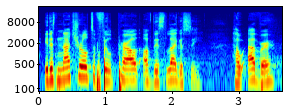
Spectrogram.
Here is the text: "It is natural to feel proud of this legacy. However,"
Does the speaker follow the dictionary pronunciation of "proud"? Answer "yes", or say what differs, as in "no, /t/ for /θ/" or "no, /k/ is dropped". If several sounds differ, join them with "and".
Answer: yes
